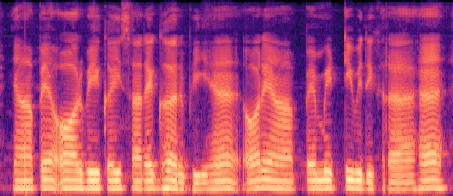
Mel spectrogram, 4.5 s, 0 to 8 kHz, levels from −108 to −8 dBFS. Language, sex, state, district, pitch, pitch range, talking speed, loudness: Hindi, male, Jharkhand, Garhwa, 125 Hz, 120-130 Hz, 225 wpm, -16 LUFS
